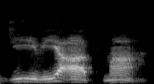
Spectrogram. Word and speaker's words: Jivatma: So you just say Jivatma, right? Actually, the right way to say it is Jiviya Atma. Jiviya Atma, right? But we say Jivatma, Jivatma, Jivatma.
